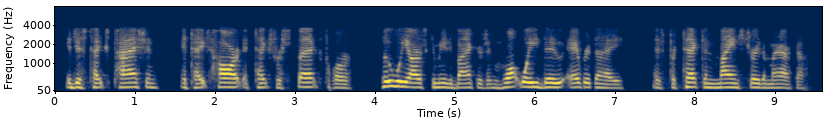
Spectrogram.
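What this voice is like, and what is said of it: Northwest Alabama rural Southern accent. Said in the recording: “a rural country boy from Northwest Alabama who's got an accent that sometimes is hard to understand”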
